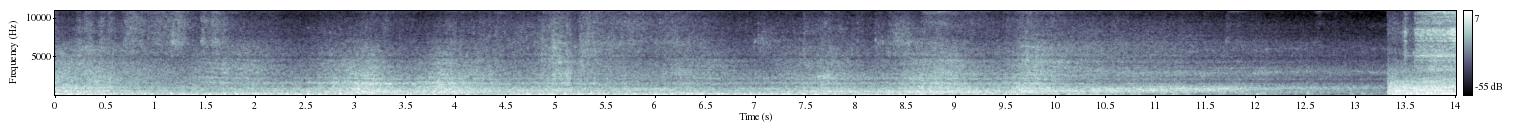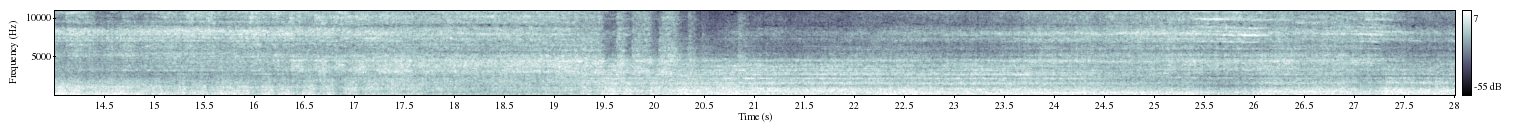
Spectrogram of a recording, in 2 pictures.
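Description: Electric-hauled Intercity train passing close by on the rails. About halfway through the sound cuts abruptly to another, louder passing of Intercity coaches, with a high-pitched screech from the wheels over the running noise.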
